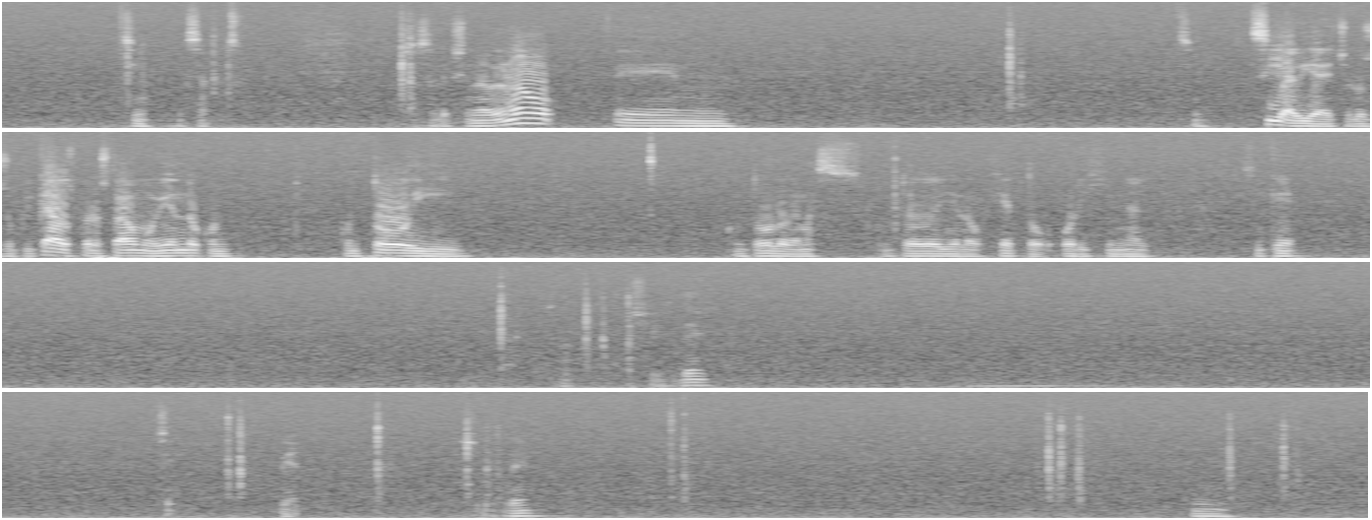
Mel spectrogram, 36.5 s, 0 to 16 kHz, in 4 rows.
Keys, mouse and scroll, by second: 0.1 click, 1.0 x, 1.6 Escape, 2.0 right click, 2.8 l, 6.8 x, 7.2 click, 8.4 right click, 9.6-9.9 scroll up 1, 15.1 l, 17.1-17.7 scroll down 2, 17.9 scroll down 2, 22.3 shift+d, 25.6 click, 26.0-30.0 middle drag, 29.0 KP_7, 30.6 shift+d, 32.0 Return, 32.6-34.0 drag, 34.6 ctrl+z, 36.0 ctrl+z.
